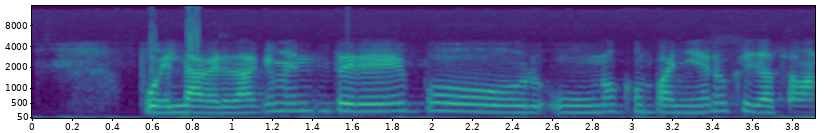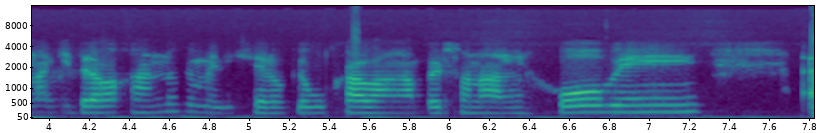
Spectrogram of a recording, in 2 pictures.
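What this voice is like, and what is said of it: Andalusian Spanish accent. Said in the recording (Spanish): “el acento yo diría que eres de Huelva o de Andalucía”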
